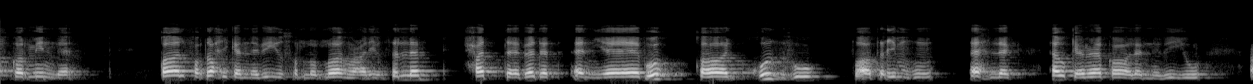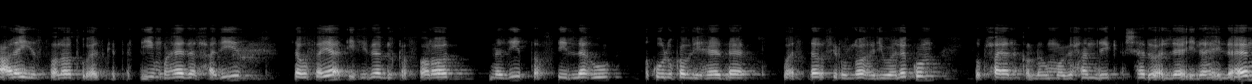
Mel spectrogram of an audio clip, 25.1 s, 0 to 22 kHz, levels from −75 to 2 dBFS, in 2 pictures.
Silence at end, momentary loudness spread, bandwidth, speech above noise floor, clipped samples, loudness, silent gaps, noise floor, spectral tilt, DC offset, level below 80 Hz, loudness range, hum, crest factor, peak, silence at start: 0 s; 15 LU; 6.6 kHz; 45 dB; under 0.1%; -21 LUFS; none; -66 dBFS; -4 dB/octave; under 0.1%; -80 dBFS; 8 LU; none; 18 dB; -4 dBFS; 0 s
